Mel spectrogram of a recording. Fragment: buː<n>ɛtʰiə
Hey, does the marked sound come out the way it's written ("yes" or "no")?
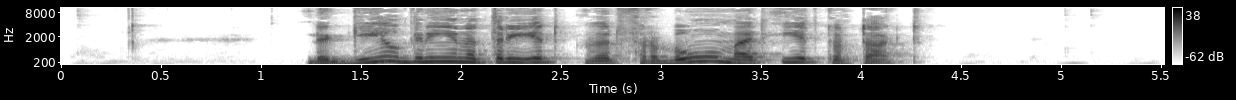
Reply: no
